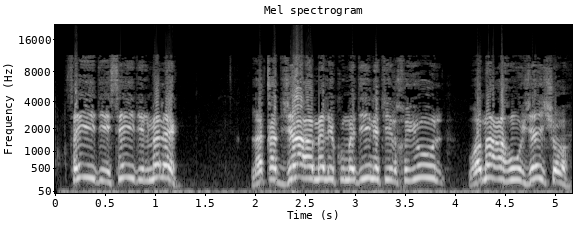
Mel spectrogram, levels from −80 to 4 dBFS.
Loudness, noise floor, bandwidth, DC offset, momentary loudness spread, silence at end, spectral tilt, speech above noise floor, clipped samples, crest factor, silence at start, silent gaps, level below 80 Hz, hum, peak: -10 LUFS; -36 dBFS; 12 kHz; under 0.1%; 8 LU; 0 s; -3.5 dB/octave; 26 dB; 0.9%; 10 dB; 0.15 s; none; -36 dBFS; none; 0 dBFS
